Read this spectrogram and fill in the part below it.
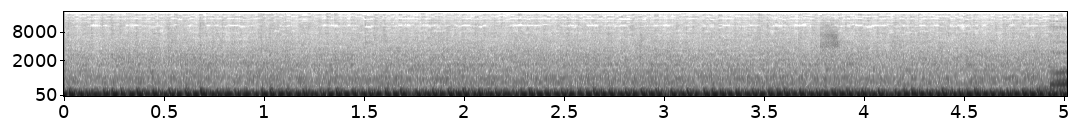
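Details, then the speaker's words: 1971 Toyota Celica TA22 2TG after fitting a new stainless exhaust without the old tip: a deep, even idle burble with a smooth steady beat and no whistle or rattle; healthy, carbs not yet synchronized. "better also this got rid of that whistling sound it had due to having that exhaust tip before that sounded like some sort of a whistle now just browse like it's supposed to"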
